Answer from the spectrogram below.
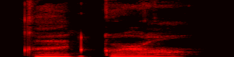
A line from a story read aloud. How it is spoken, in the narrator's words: you whisper in my ear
